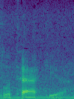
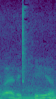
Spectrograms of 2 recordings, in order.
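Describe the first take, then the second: First: "Latakia" said luh-TAK-ee-uh, stress on the second syllable; careful "Latakia" with the TAK stressed and the first vowel weak; correct pronunciation. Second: "Latakia" said LAT-uh-kee-uh, stress on the first syllable; "Latakia" with a stressed LAT and a weak TA; wrong pronunciation. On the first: Smoker corrects his own pronunciation, stressing "Latakia" on TAK. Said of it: "It is pronounced". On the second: Smoker shows the common mistake, saying "Latakia" as LAT-uh-kee-uh. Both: Shown as a demonstration.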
